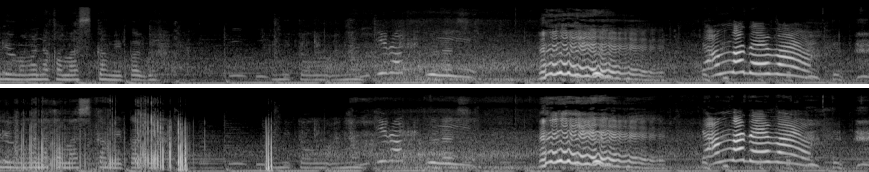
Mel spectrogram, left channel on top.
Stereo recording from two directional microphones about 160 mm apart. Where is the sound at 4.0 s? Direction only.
70° left (ahead or behind).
